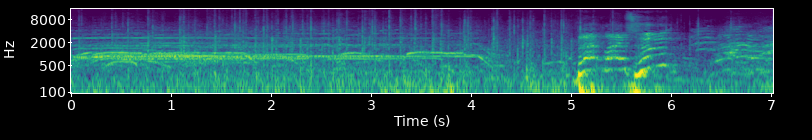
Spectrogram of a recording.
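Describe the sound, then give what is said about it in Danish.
A crowd applauds and cheers in a steady, dense wash of clapping and voices, welcoming the next speaker, from Black Lives Matter, with a sustained high tone over the first half and a couple of loud shouts near the end. “Men nu står hun her i egen person, så giv en stor hånd til”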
